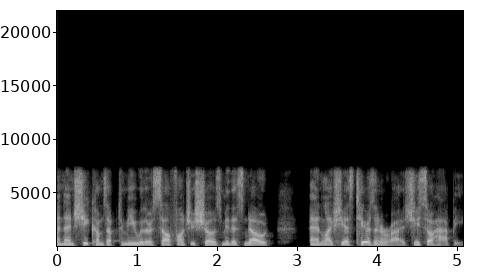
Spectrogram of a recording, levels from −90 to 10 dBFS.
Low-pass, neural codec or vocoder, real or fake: 7.2 kHz; none; real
